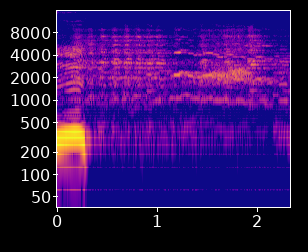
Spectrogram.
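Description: A loud, short call that rises and then falls in pitch, cutting off just after the start, followed by quieter background music with held notes.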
